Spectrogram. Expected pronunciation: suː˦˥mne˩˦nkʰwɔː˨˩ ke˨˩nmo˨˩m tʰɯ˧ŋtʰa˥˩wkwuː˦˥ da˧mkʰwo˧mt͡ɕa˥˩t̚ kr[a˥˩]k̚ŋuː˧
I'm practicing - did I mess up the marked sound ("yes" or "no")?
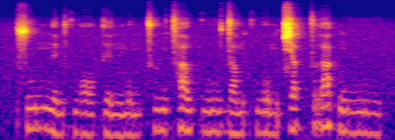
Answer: no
